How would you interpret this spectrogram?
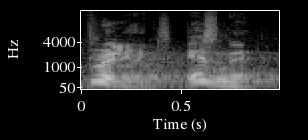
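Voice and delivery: ordinary talk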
